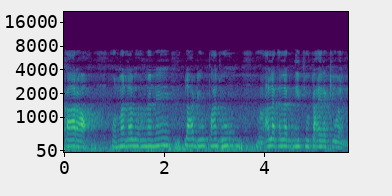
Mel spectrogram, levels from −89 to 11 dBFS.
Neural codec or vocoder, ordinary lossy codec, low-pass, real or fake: vocoder, 44.1 kHz, 80 mel bands, Vocos; none; 7.2 kHz; fake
